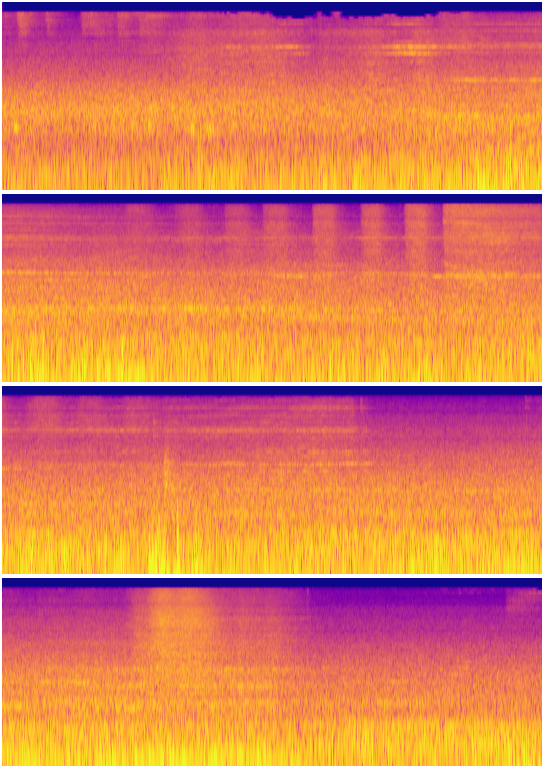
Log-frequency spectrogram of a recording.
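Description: NJ Transit commuter train moving through the station, its wheels squealing faintly on the rails over a steady low hum from the train. A short hiss comes near the end.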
